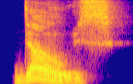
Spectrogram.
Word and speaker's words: dose: Dose, dose. Nessun particolare problema per la pronuncia italiana. Mi raccomando, pronunciate bene e chiaramente la E a fine parola.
